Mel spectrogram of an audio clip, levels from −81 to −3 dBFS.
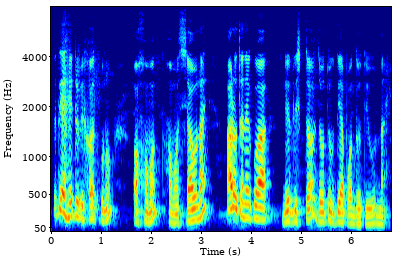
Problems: constant background noise, background conversations at intervals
